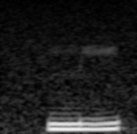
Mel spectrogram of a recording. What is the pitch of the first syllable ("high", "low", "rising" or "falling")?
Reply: rising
